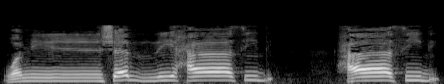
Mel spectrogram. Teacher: فأقف على دال مكسورة بصوت ضعيف من غير تنوين · Term: بالروم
